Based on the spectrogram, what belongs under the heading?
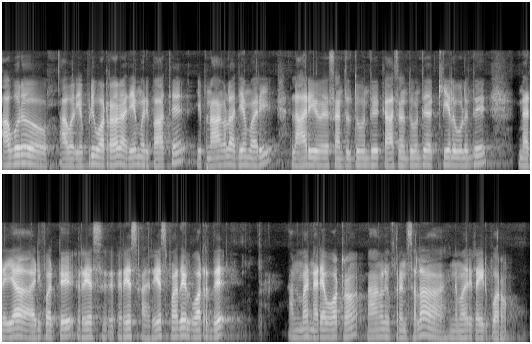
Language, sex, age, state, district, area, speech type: Tamil, male, 18-30, Tamil Nadu, Krishnagiri, rural, spontaneous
